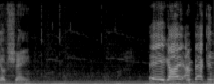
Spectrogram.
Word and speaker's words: Cheyne: f'ed up you know my name is spelled c-h-e-y-n-e but it's really pronounced s-h-a-n-e so it kind of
